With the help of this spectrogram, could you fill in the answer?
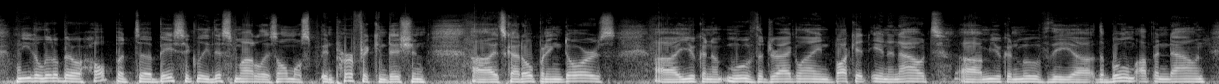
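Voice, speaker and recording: A man talks at a moderate pace with very even loudness, medium pitch and fairly even intonation. Background noise is noticeable. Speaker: president of a diecast model company, auction previewer. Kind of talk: auction preview presentation of collectible models.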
